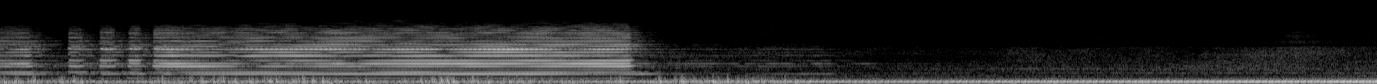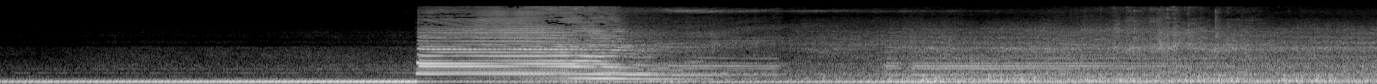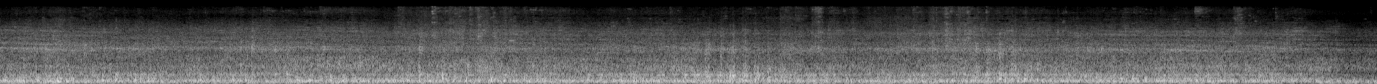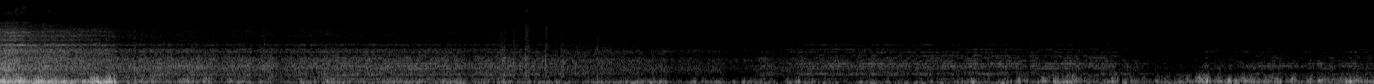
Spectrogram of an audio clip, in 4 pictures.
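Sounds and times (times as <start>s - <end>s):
train horn blast: 0.0s - 9.4s, 17.9s - 26.2s, 48.9s - 55.0s
train coaches rumbling past: 0.0s - 55.0s
locomotive low drone: 1.4s - 55.0s
wheel clatter over rail joints: 24.9s - 41.8s.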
